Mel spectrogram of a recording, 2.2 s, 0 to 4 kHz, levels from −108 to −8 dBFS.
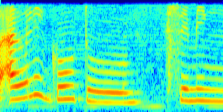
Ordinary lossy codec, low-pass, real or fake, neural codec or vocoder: AAC, 32 kbps; 3.6 kHz; real; none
